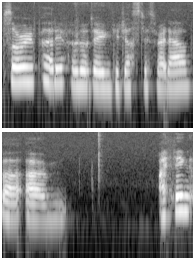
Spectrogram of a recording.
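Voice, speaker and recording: With a southern English accent, a woman speaks at a fairly high pitch. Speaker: upholsterer and small business owner. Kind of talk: casual vlog chat. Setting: home workroom. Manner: slow with long pauses.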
